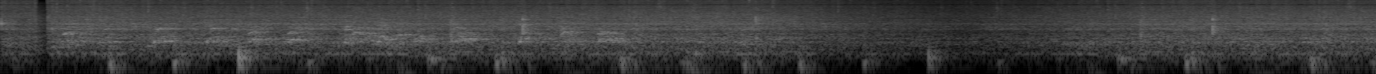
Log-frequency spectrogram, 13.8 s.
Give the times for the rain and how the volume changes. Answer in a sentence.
You can hear the rain from 0.0 to 13.7 s, getting quieter then louder.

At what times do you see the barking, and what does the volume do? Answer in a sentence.
You can hear the barking from 0.6 to 6.2 s, at a steady volume.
